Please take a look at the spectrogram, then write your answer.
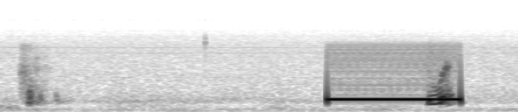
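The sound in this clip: A telephone ringing tone sounds while a mobile phone is being called: one steady, mid-pitched beep lasting about a second, preceded by faint clicks in near silence.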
